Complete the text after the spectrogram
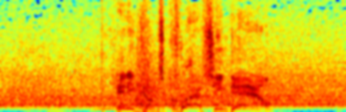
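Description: A body slams onto a wrestling mat with heavy thuds.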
